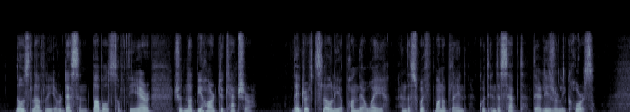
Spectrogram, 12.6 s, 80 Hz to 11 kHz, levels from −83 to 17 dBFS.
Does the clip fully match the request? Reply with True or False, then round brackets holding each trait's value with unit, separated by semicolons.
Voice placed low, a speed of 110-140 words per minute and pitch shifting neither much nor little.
True (125 Hz; 135 wpm; 4.0 semitones)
